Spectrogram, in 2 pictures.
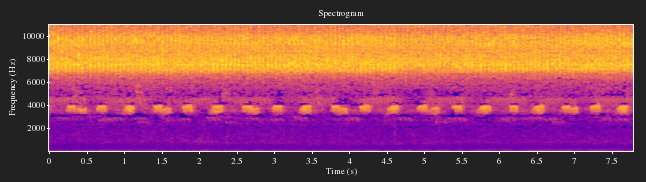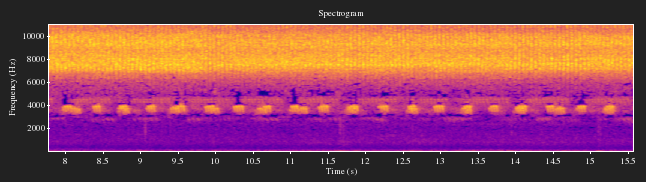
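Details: Crickets calling at night in a fast, regular train of high, clipped chirps, about three per second for the whole stretch, set against a steady hiss and quiet low-frequency background.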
